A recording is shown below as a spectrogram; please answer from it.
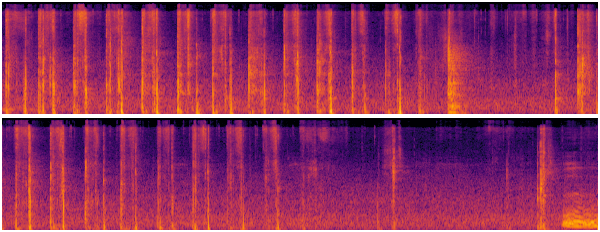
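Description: Tarot cards are riffled and shuffled by hand in rapid, crisp bursts of flicks, close and loud, with a brief pause before a final run.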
